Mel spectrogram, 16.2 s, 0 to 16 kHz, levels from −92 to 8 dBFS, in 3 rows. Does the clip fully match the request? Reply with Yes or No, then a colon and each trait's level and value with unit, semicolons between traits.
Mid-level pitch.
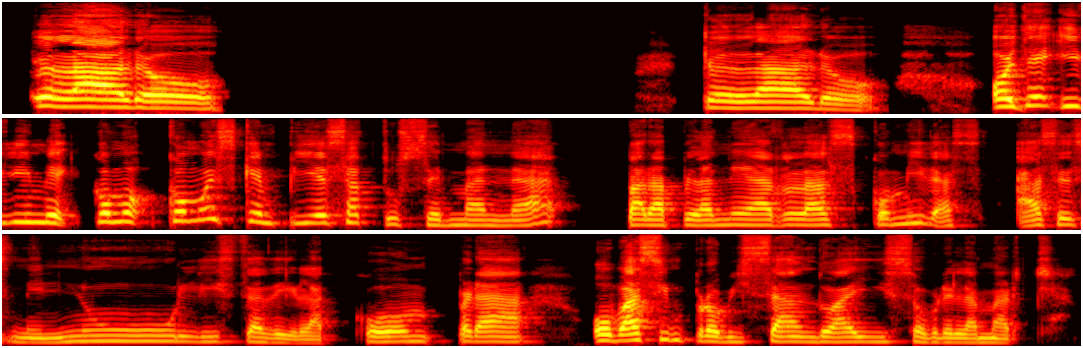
Yes: medium, 180 Hz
